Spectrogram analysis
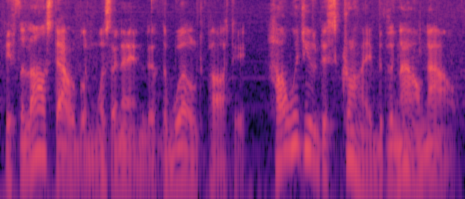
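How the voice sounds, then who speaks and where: A man's voice: low voice, sing-song, normal speed, darkish tone. A man acting as interviewer and narrator, reading scripted introductions and questions.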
